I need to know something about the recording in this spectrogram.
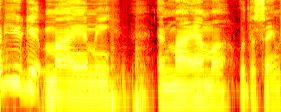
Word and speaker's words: Miami: the 29th we're in miam not to be confused with Miami even though it's spelled that way miam Oklahoma uh on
